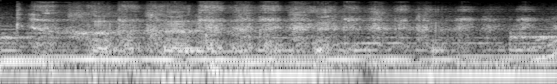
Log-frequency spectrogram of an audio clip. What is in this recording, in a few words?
crazy laughter; People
